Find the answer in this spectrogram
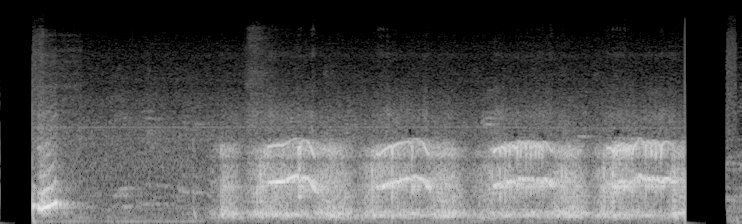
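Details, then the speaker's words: Lung auscultation demonstration of abnormal breath sounds: repeated breaths carry high musical whistling tones; wheezes from narrowed airways. "a continuación escucharemos las sibilancias respiratorias"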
